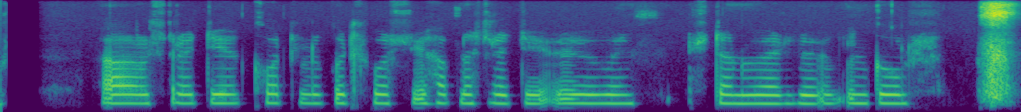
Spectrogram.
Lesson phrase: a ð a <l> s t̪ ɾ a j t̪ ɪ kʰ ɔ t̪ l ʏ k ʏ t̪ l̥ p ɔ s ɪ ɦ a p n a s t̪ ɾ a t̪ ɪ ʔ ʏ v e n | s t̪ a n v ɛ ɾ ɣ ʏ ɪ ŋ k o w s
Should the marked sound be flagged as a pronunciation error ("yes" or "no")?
no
